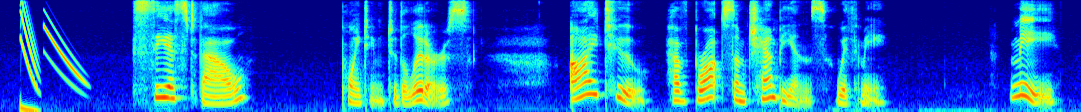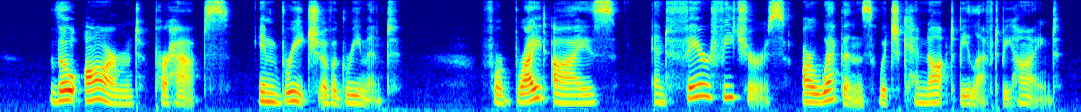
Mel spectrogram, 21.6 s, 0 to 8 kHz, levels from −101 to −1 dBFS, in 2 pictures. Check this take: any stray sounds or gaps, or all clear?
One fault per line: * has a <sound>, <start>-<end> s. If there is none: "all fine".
* has a chirp, 0.2-0.9 s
